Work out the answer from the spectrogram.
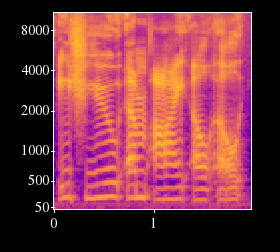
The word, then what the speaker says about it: Humillé: already know, but hopefully if you don't, it's Humille.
